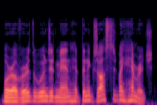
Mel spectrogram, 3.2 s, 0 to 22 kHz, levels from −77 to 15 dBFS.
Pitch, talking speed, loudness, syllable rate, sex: 120 Hz, 170 wpm, -18 LUFS, 5.7 syllables/s, male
